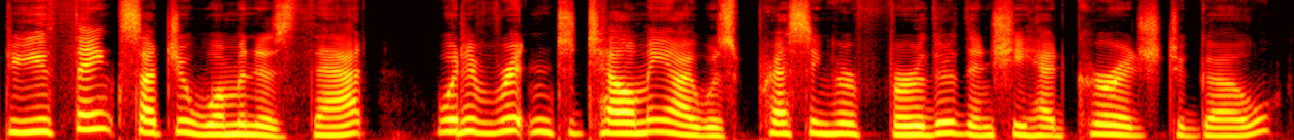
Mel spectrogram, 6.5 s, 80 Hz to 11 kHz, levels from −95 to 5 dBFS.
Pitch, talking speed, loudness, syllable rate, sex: 235 Hz, 230 wpm, -19 LUFS, 5.1 syllables/s, female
